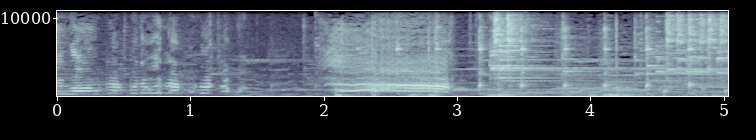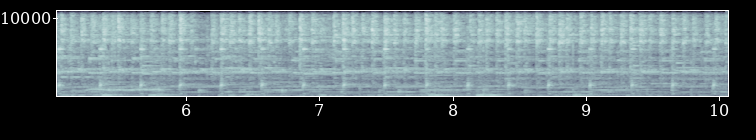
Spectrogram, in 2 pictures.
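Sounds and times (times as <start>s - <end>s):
metal gongs and metallophones ringing: 0.0s - 10.0s.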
